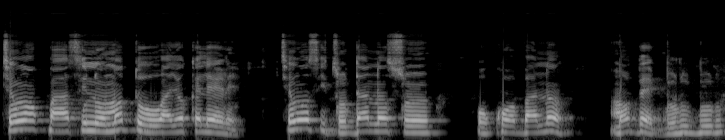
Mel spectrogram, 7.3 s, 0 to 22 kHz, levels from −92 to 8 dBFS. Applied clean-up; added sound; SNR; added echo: none; none; none; none.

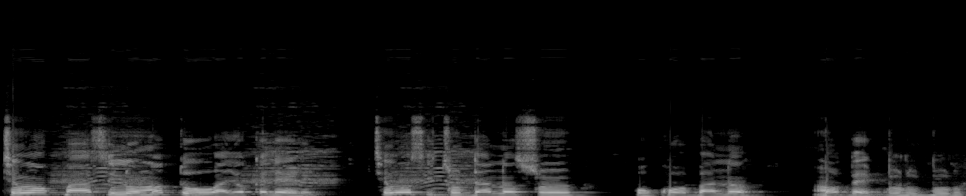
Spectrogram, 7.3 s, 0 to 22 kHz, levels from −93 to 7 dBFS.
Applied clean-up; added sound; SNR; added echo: classical method log-MMSE.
